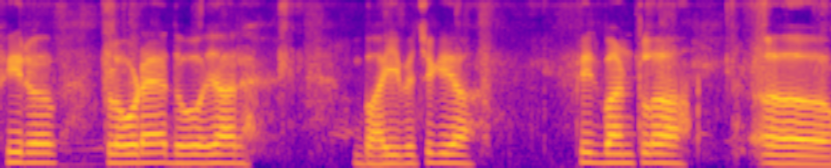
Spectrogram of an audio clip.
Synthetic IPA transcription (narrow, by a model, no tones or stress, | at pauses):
pʰɪɾploːɽɛːd̪oːɦəzaːɾ | baːiːbɪt͡ʃɡɪjaː | pʰɪɾbənt̪laː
